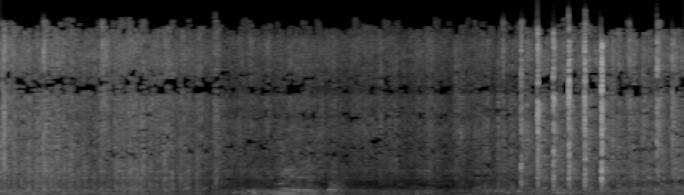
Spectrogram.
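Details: Pomeranian Pouter pigeon in an indoor loft in Serbia gives low, rolling coos, followed by a burst of sharp clicks or wing taps; faint voices in background.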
